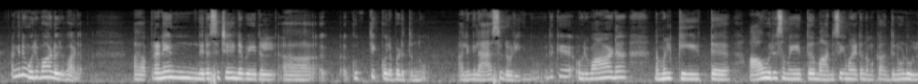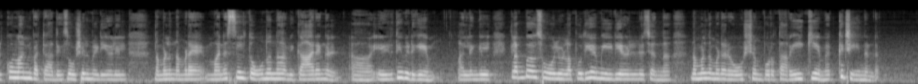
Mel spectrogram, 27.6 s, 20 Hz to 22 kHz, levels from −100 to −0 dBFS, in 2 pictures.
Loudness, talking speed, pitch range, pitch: -22 LUFS, 95 wpm, 185-220 Hz, 200 Hz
